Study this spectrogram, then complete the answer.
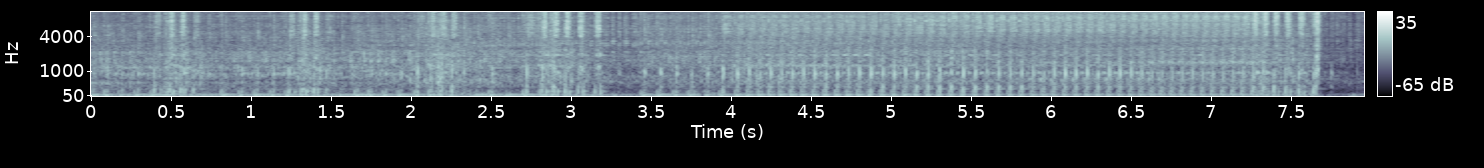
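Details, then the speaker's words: Yamaha Grizzly 600 ATV with a replacement Chinese carburetor, untuned. It stumbles and chops unevenly when blipped, then cuts out. A wrong jet is suspected (spec 115, spares 150/130, installed size unknown), not confirmed. "Oh, yeah, good. It's running like shit already. Alright. Okay. I got the China carb on. Yeah, it's definitely not tuned right."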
